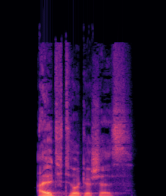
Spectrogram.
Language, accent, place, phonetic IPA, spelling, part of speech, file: German, Germany, Berlin, [ˈaltˌtʏʁkɪʃəs], alttürkisches, adjective, De-alttürkisches.ogg
- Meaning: strong/mixed nominative/accusative neuter singular of alttürkisch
